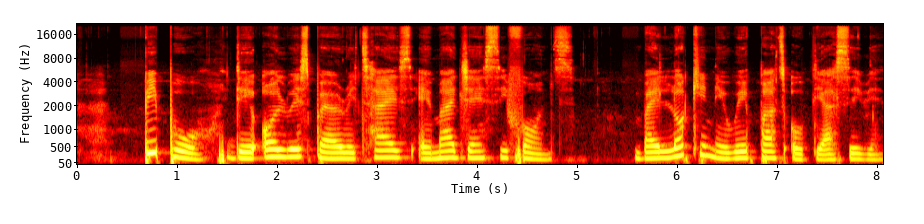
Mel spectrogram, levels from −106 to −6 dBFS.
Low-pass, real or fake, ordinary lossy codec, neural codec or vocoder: none; real; none; none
